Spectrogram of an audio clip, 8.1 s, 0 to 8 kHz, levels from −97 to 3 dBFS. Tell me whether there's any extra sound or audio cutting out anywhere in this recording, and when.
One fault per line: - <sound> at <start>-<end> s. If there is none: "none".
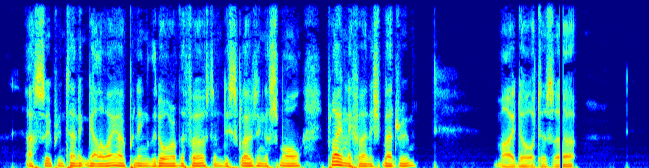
- dropout at 7.0-7.0 s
